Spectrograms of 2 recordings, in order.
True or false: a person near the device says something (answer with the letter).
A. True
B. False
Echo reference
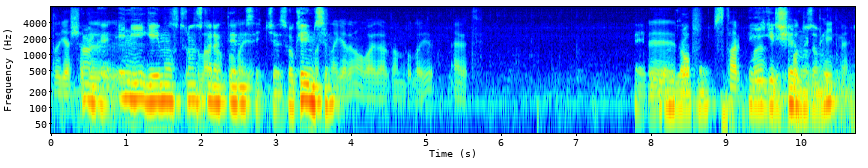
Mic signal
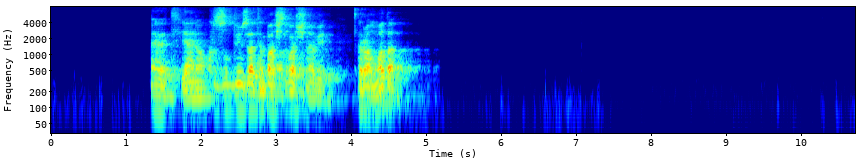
A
